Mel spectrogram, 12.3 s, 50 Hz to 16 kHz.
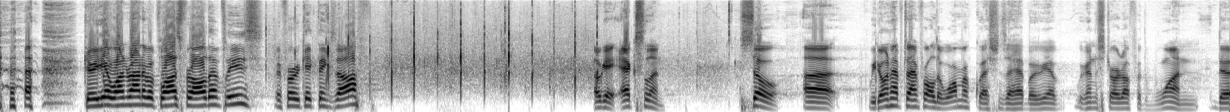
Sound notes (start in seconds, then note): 3.9 applause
